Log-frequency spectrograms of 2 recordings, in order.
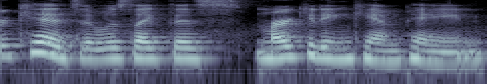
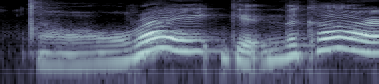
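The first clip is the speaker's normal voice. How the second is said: funny, swooping, sing-song pronunciation of "all right"; 3 semitones higher than usual. Retelling how the dad says his morning phrase: imitating Peter's funny pronunciation. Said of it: "but the way he says it".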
